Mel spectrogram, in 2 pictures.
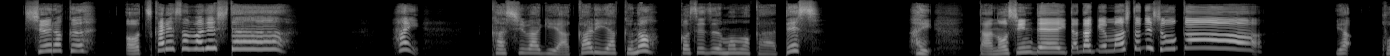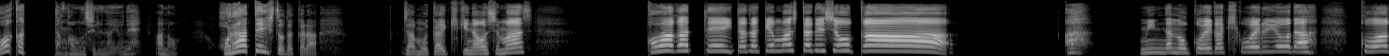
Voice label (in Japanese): フリートーク, ASMR; 怪談催眠 取り憑かれ; 異説 姦姦蛇螺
